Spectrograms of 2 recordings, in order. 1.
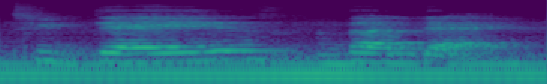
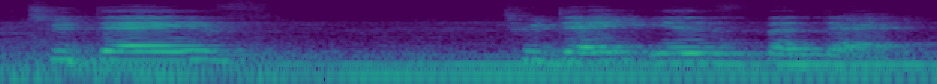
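La palabra 'is' se contrae en 'today'. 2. La palabra 'is' se dice como una sílaba completa. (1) "muchas veces hablando, abreviamos" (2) "en vez de decir today is the day"

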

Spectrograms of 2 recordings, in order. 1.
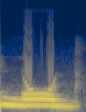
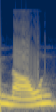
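स्वर 'no' शब्द जैसा सुनाई देता है। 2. स्वर 'now' शब्द जैसा सुनाई देता है। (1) "इसे आप बोलेंगे नोन" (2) "बहुत से लोग इसे नाउन पढ़ते हैं और ये बिल्कुल गलत है"

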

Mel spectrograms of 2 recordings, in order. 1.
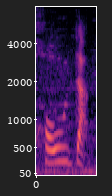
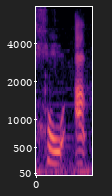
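สองคำนี้พูดต่อกัน 2. สองคำนี้พูดแยกกัน

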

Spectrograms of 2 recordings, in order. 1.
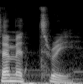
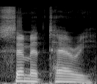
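ออกเสียงด้วยสำเนียงอังกฤษ 2. ออกเสียงด้วยสำเนียงอเมริกัน

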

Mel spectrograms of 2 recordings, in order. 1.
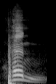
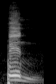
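p-টি জোরালো বাতাসের ফুঁ দিয়ে উচ্চারিত হয়। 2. p-টি বাতাসের ফুঁ ছাড়া উচ্চারিত হয়। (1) "পেন উইল বি pronounced ফেন" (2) "নট পেন"

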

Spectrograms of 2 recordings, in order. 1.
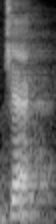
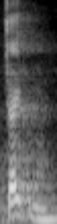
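Nó được phát âm theo kiểu tiếng Anh. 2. Nó được phát âm theo kiểu tiếng Việt. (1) "Tiếng Anh phiên âm của nó là check" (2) "Vì tiếng Việt hay đọc là check"

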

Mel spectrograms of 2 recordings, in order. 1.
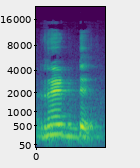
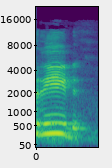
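உயிரெழுத்து குறுகியது, 'red' போல. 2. உயிரெழுத்து நீளமானது, 'reed' போல.

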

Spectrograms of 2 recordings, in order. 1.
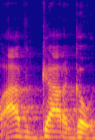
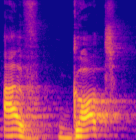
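"Got to" est réduit et relié en "gotta". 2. "Got to" se prononce en deux mots pleins. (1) "apprenez à prononcer les mots et les expressions comme ça" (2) "Je n'ai pas dit I've got to go"

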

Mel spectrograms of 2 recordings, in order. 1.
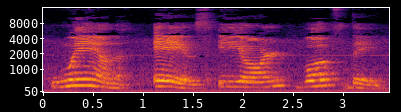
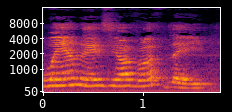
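A frase é dita em ritmo normal. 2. A frase é dita um pouco mais rápido.

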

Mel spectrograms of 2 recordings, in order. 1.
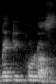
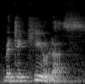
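দ্বিতীয় অক্ষরটি 'ko' হিসেবে বলা হয়। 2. দ্বিতীয় অক্ষরটি 'kyu' হিসেবে বলা হয়। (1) "যদিও উচ্চারণটি ভুল করেন, মেটিকোলাস বলেন পান্না, এটি মেটিকোলাস না"

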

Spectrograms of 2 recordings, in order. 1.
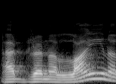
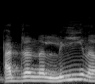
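ಕೊನೆಯ ಉಚ್ಚಾರಾಂಶ 'line' ಗೆ ಪ್ರಾಸವಾಗುತ್ತದೆ. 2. ಕೊನೆಯ ಉಚ್ಚಾರಾಂಶದಲ್ಲಿ ದೀರ್ಘ 'leen' ಧ್ವನಿ ಇದೆ. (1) "ಅಡ್ರೆನಲೈನ್ ಅಲ್ಲ" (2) "ಅಡ್ರೆನಲೀನ್ ಅಲ್ಲ"

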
